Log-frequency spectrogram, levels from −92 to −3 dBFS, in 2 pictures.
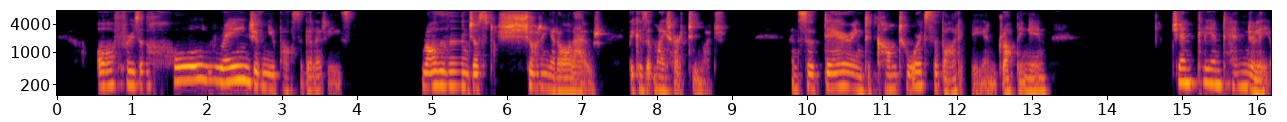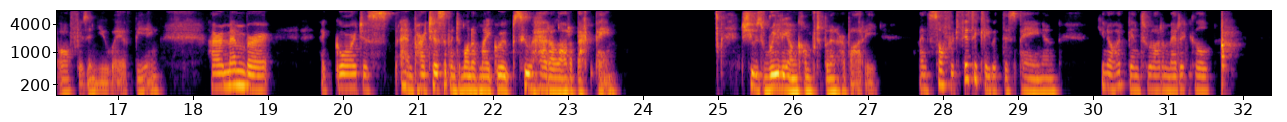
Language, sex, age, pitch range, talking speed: English, female, 40-59, 150-205 Hz, 150 wpm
